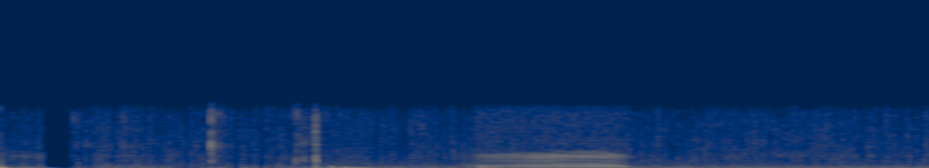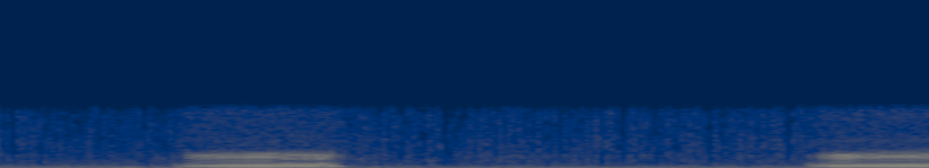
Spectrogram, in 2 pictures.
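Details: Dog sleeping after a long day at doggie daycare, with deep, rumbling snores about every four seconds, three in all, after brief handling noise; loud snoring that sounds like a grown man's.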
